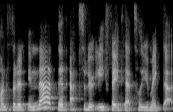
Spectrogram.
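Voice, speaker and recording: A woman with a strong South African accent over a quiet background. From South Africa, Johannesburg. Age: 20s. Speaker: strategy consultant. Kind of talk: podcast interview.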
